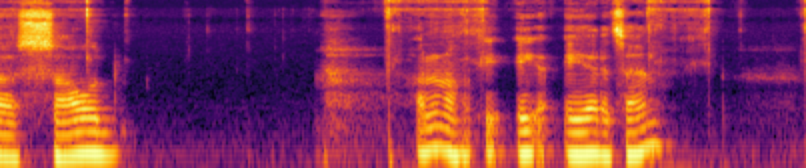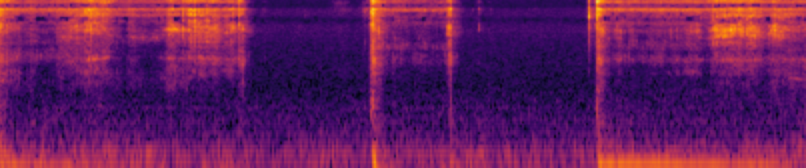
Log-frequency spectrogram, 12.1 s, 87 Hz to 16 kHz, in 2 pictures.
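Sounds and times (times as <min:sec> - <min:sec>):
fidget spinner clicks: 0:06.0 - 0:08.0, 0:08.8 - 0:09.6, 0:10.4 - 0:12.0.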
